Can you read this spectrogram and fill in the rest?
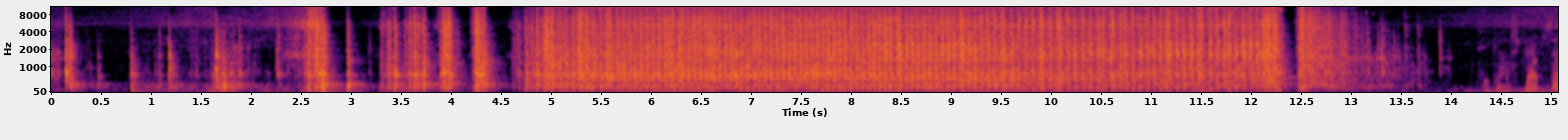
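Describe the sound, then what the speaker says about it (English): A half-inch drive air impact gun with a 13 mm deep socket on an extension works under a 2002 Mercury Sable near the fuel tank, short bursts, then a long loud continuous hammering rattle that cuts off abruptly. "We got a 13 millimeter deep impact socket, half inch drive, a 4 1/4 inch extension, half inch drive, our half inch drive air gun"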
